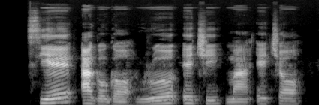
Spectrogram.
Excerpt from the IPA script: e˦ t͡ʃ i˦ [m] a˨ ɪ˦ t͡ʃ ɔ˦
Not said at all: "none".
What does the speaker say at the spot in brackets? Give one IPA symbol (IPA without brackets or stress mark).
m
